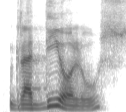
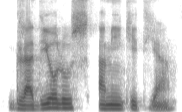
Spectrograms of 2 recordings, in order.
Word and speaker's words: Gladiolus: in ecclesiastical pronunciation and the first word gladiolus the accent is on the letter i and in latin gradiolus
